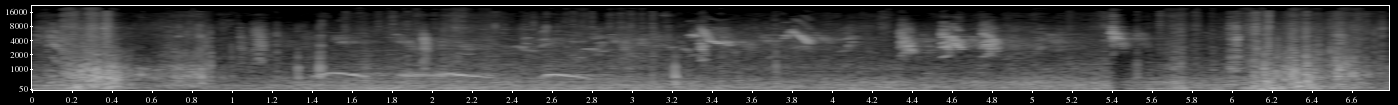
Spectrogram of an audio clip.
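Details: Birds chirping outdoors in nature: scattered short high chirps and a few soft, low whistled notes, mixed with wing flutters and rustling noise.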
